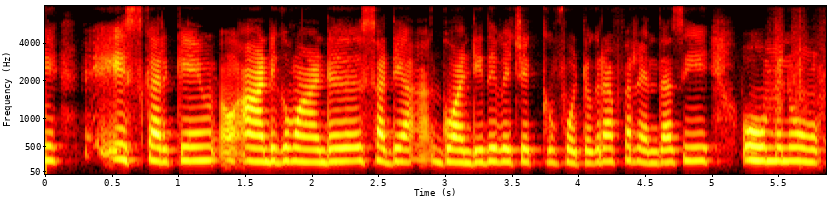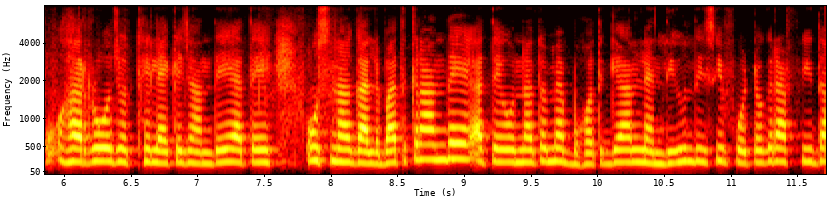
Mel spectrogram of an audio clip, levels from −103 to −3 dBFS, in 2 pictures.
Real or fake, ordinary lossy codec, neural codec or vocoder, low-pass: real; none; none; none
